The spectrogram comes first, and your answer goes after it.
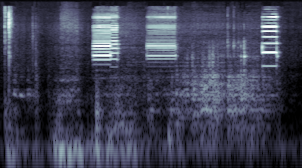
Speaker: And when you've connected those up, you've got a working vario. Plug the battery in and it beeps.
